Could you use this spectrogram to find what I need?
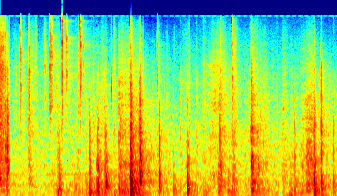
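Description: A ratchet wrench clicks in quick bursts.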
